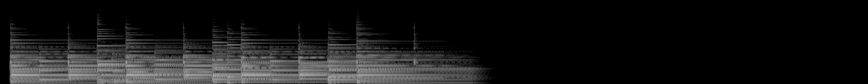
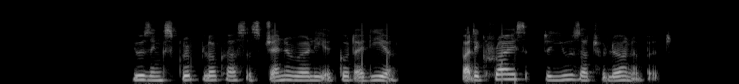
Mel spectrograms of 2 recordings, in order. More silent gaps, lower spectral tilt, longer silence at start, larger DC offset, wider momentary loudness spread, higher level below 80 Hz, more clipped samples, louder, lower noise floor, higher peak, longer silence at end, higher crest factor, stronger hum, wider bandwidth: neither; first, -7 dB/octave vs -5.5 dB/octave; second, 0.1 s vs 1.35 s; neither; first, 12 LU vs 6 LU; first, -52 dBFS vs -70 dBFS; neither; about the same, -28 LUFS vs -30 LUFS; second, -61 dBFS vs -86 dBFS; about the same, -12 dBFS vs -12 dBFS; first, 3.9 s vs 0.7 s; about the same, 18 dB vs 20 dB; neither; first, 13 kHz vs 8.2 kHz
